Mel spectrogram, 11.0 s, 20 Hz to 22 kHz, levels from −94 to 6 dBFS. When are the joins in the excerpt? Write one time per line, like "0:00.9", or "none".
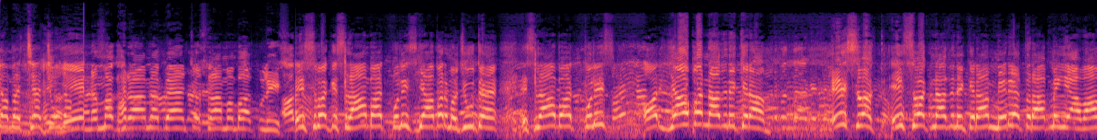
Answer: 0:00.8
0:02.9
